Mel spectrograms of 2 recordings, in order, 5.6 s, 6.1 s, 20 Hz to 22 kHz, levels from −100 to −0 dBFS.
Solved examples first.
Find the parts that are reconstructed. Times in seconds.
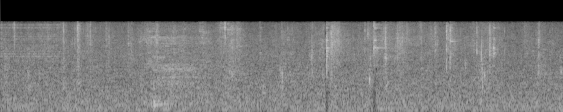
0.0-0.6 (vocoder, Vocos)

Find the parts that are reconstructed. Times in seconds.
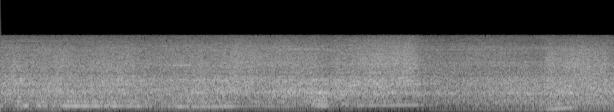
none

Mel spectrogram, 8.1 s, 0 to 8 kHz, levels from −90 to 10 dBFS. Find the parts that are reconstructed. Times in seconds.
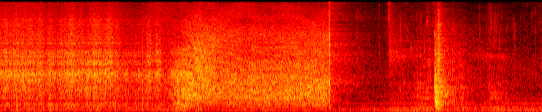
none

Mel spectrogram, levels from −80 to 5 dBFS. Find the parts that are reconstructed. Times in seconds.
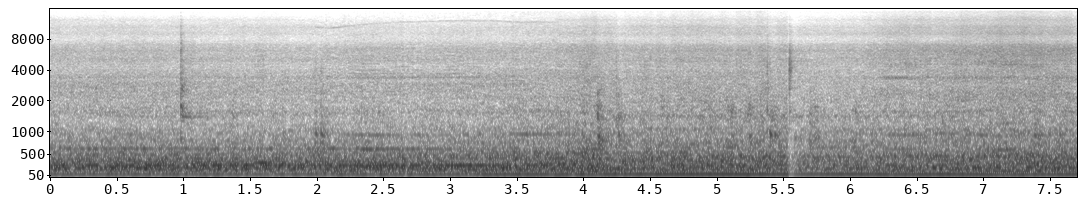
0.0-2.0 (autoencoder, DAC-VAE); 3.8-7.7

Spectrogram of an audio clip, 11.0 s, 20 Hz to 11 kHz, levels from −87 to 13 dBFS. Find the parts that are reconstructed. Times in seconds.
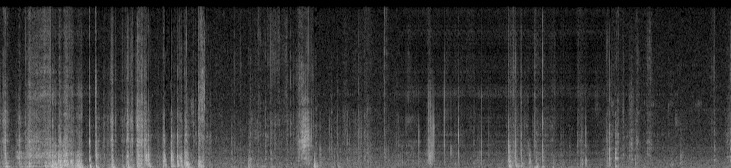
0.6-1.5 (codec, SNAC); 6.0-9.1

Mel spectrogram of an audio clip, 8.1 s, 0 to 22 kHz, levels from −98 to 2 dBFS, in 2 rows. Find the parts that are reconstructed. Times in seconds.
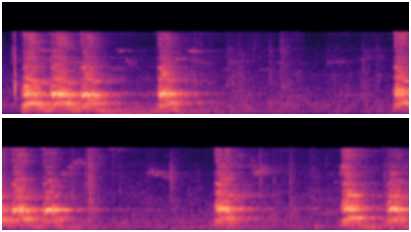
none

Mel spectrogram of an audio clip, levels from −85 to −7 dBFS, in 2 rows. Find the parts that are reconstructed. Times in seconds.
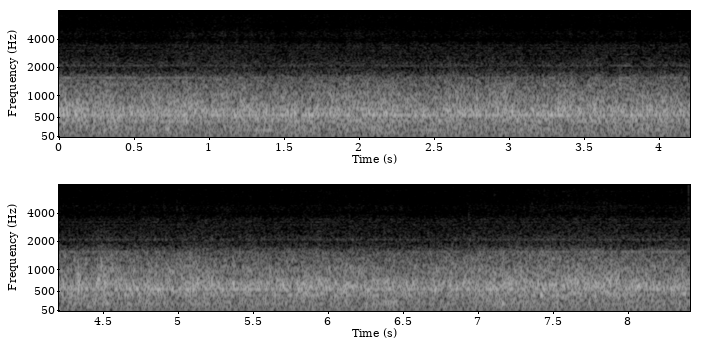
none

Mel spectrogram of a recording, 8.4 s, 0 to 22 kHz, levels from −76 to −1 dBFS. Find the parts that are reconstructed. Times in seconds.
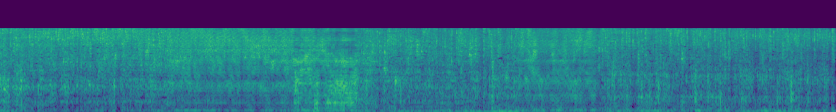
1.7-3.6 (vocoder, HiFi-GAN); 5.2-6.0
